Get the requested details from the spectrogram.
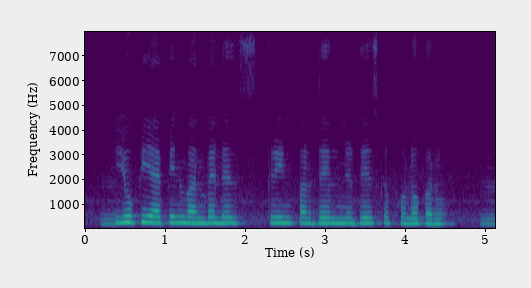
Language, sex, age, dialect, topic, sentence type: Maithili, female, 18-24, Eastern / Thethi, banking, statement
